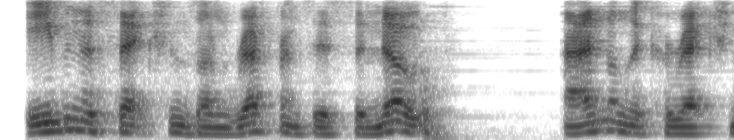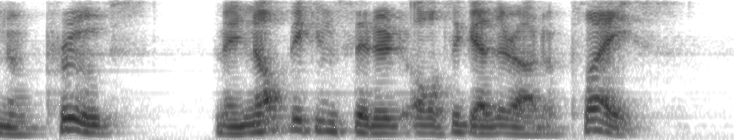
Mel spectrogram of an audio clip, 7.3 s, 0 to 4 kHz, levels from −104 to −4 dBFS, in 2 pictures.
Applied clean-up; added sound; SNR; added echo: neural mask model DeepFilterNet 3.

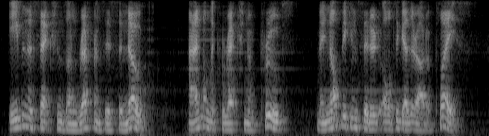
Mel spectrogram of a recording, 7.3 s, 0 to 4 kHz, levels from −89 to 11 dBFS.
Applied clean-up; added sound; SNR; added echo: neural separator model SepFormer DNS4.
